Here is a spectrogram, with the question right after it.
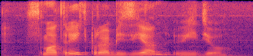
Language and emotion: Russian, neutral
